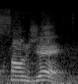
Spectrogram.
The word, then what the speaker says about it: singer: go ahead and stir the technique is called sanjay and it's spelled singer s-i-n-g-e-r and what we are doing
